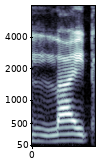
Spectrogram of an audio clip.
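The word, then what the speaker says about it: light: आगे लिखा हुआ है एल आई जी एस टी तो इसे हम क्या पढ़ेंगे इसे हम लोग पढ़ेंगे लाइट क्या पढ़ते हैं जी लाइट पढ़ते हैं और लाइट का मतलब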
